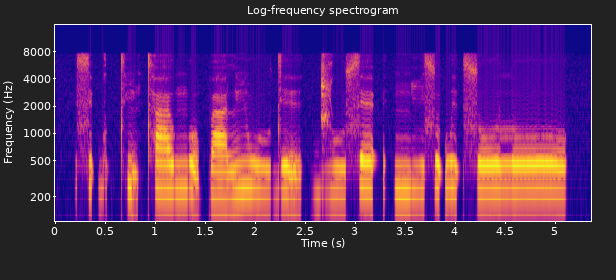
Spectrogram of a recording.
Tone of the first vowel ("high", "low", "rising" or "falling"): high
